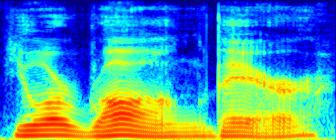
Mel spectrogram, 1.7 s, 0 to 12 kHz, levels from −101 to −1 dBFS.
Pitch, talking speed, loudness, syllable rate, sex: 110 Hz, 145 wpm, -17 LUFS, 3.8 syllables/s, male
